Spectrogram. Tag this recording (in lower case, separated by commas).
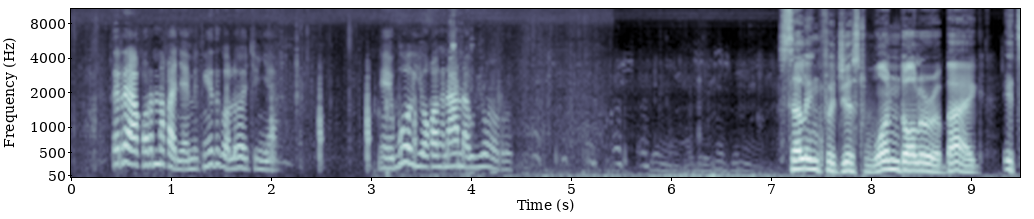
speech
